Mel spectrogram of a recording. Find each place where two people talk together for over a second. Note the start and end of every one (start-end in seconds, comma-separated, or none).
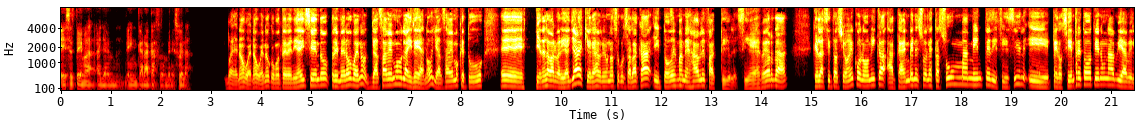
none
